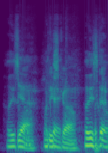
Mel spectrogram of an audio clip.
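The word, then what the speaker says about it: Jalisco: margar what's the margarit halisco yes is that how you say it halisco with an axe ax J yeah um we have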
